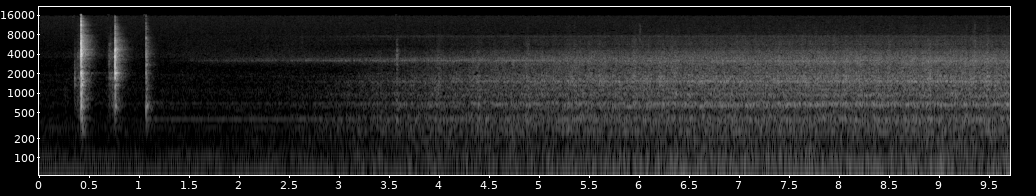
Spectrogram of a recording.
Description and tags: Extractor fan turn on
Wall mounted extractor fan being turned on by pull chord.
